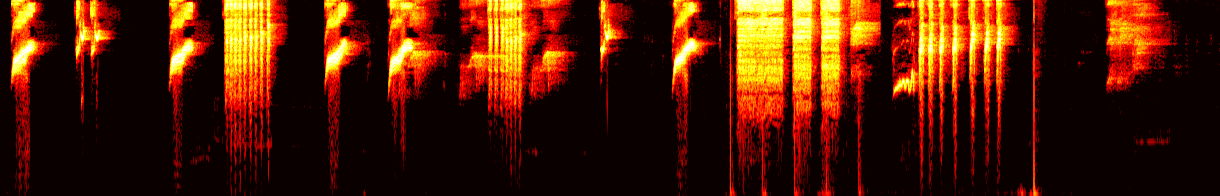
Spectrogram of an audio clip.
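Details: Training master of cucak cungkok for contest songbirds such as murai batu and cucak ijo: sharp high chips, hoarse buzzy rasps, and bursts of fast stuttering clicks follow each other in an irregular, varied sequence.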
